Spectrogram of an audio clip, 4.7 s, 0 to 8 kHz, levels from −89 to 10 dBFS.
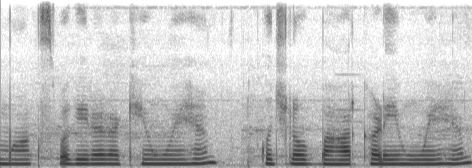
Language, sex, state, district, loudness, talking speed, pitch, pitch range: Hindi, female, Uttar Pradesh, Etah, -16 LUFS, 150 wpm, 215 Hz, 210-220 Hz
